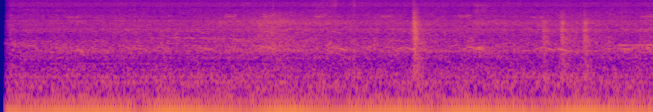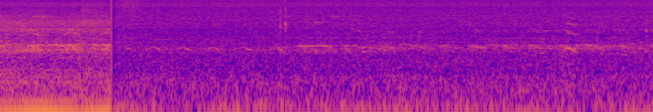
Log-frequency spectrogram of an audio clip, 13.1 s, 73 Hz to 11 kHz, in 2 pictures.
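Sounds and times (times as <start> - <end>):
faint clicks: 9.3 - 9.5.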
